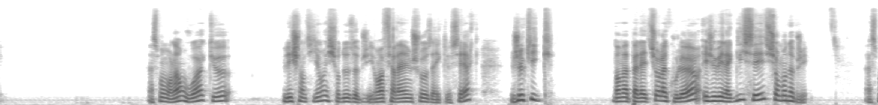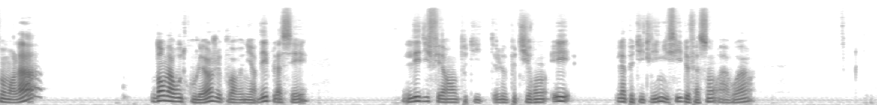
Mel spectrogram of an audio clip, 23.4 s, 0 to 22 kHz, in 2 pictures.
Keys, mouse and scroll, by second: 1.0 click, 1.6 click, 6.8-10.6 drag, 13.2 click, 14.7 click, 15.9-17.1 drag, 19.9 click, 21.0 click, 22.0-23.4 drag.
